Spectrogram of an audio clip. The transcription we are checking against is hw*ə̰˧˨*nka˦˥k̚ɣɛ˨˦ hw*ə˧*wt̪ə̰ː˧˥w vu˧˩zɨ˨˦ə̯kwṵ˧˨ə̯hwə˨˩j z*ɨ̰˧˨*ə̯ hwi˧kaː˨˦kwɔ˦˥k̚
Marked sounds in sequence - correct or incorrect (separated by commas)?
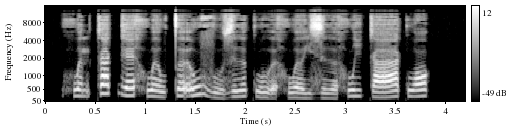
correct, incorrect, incorrect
